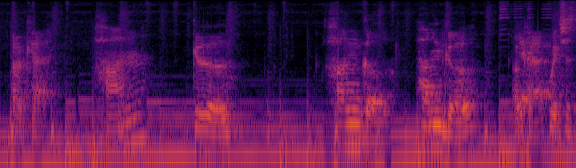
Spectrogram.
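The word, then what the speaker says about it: 한글: A reminder on this one, it's either an R or an L. And in this case, it's more of an L. Okay. Han. Gul. Hangul.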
